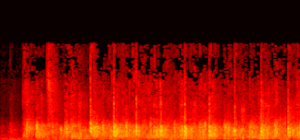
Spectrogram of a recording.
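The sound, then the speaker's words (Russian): Audience applause at a gathering of Vaishnavas before a children's play breaks out after a brief quiet start, then swells into a loud, dense, sustained patter of many clapping hands. “Давайте пригласили аплодисментами.”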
